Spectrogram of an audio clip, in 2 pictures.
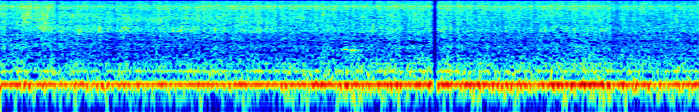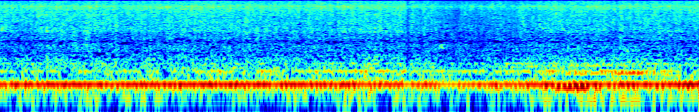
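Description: Raw chicken pieces sizzling in hot oil in an aluminium frying pan, a steady hiss over a low steady hum, breaking off for an instant about four seconds in.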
